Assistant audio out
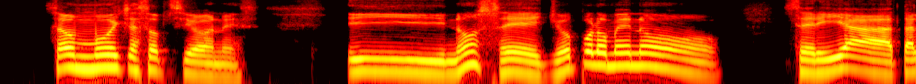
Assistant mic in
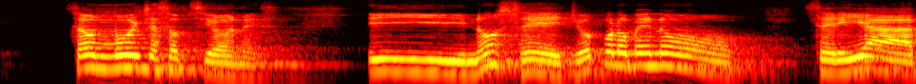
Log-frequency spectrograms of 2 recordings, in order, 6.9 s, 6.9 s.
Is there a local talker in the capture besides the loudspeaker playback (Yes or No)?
No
